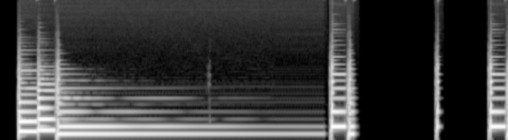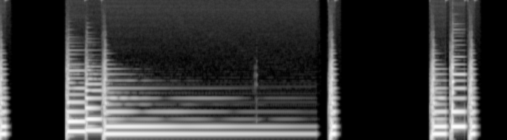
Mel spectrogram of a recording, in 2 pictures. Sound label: Guitar, Cinematic Funk Urban; Sonic Foundry (Sony Creative Software); Cinematic Funk Urban Tone Poems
